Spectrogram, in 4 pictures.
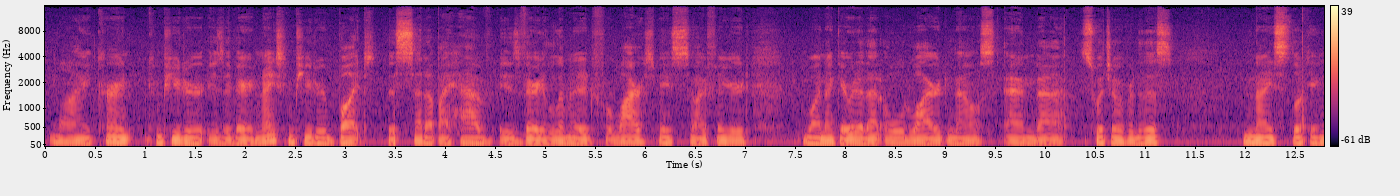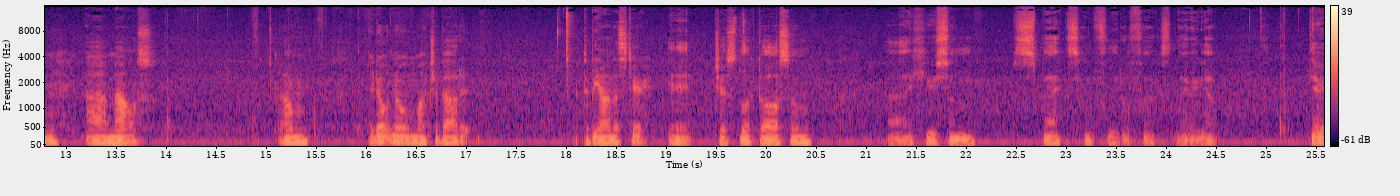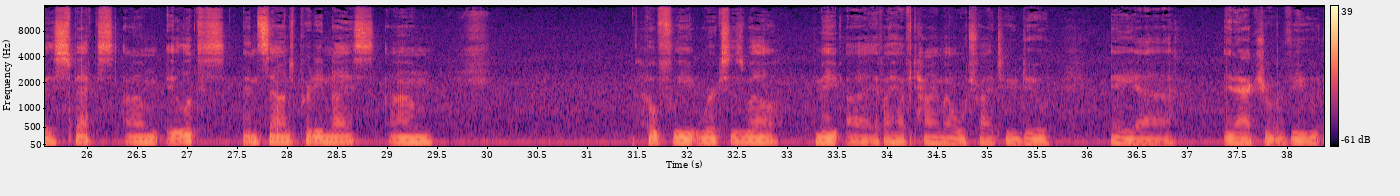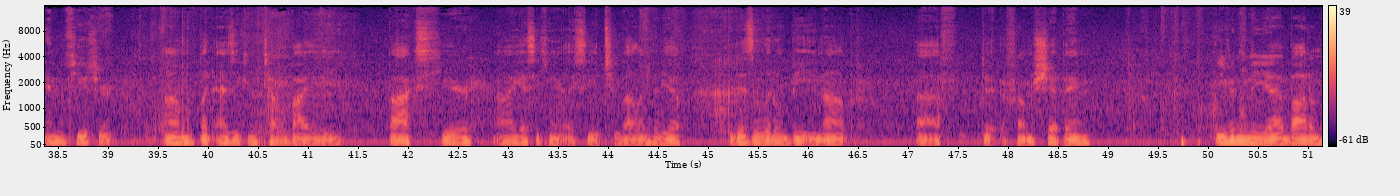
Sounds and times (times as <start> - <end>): Speech: 0.0 - 11.3, 12.0 - 14.0, 15.1 - 17.2, 18.0 - 20.5, 21.2 - 24.6, 25.4 - 29.5, 31.5 - 48.9, 49.7 - 51.1.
